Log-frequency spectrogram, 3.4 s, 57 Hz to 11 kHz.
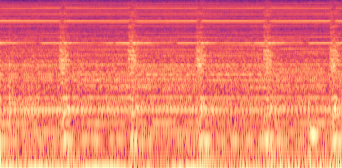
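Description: A Lulzbot Mini 3D printer runs a print with a steady mechanical hum and whine, and soft periodic clicks or ticks recur about every second and a half at moderate distance.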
